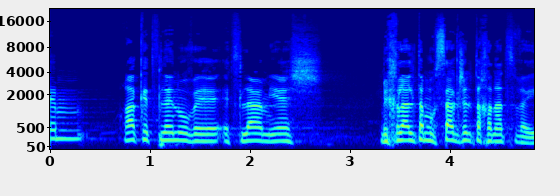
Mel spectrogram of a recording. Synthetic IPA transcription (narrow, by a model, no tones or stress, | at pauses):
em | ʁake̞t͡sle̞nuveet͡slamje̞ʃ | biχlalt̪amusaɡʃe̞lt̪aχanat͡svai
